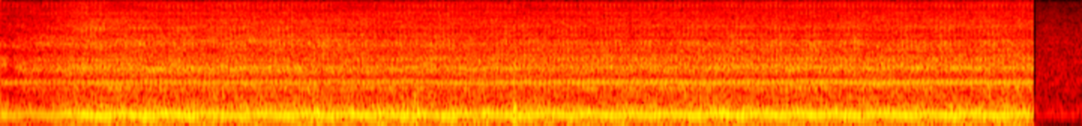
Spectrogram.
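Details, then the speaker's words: Pulsar inverter generator after repair: small engine running at steady even speed, constant hum, no surging. Surging was caused by a bad carburetor paper gasket letting in extra air; fixed by cleaning the carb. "But as you guys seen in that video, it sounds great, perfect, no surging."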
